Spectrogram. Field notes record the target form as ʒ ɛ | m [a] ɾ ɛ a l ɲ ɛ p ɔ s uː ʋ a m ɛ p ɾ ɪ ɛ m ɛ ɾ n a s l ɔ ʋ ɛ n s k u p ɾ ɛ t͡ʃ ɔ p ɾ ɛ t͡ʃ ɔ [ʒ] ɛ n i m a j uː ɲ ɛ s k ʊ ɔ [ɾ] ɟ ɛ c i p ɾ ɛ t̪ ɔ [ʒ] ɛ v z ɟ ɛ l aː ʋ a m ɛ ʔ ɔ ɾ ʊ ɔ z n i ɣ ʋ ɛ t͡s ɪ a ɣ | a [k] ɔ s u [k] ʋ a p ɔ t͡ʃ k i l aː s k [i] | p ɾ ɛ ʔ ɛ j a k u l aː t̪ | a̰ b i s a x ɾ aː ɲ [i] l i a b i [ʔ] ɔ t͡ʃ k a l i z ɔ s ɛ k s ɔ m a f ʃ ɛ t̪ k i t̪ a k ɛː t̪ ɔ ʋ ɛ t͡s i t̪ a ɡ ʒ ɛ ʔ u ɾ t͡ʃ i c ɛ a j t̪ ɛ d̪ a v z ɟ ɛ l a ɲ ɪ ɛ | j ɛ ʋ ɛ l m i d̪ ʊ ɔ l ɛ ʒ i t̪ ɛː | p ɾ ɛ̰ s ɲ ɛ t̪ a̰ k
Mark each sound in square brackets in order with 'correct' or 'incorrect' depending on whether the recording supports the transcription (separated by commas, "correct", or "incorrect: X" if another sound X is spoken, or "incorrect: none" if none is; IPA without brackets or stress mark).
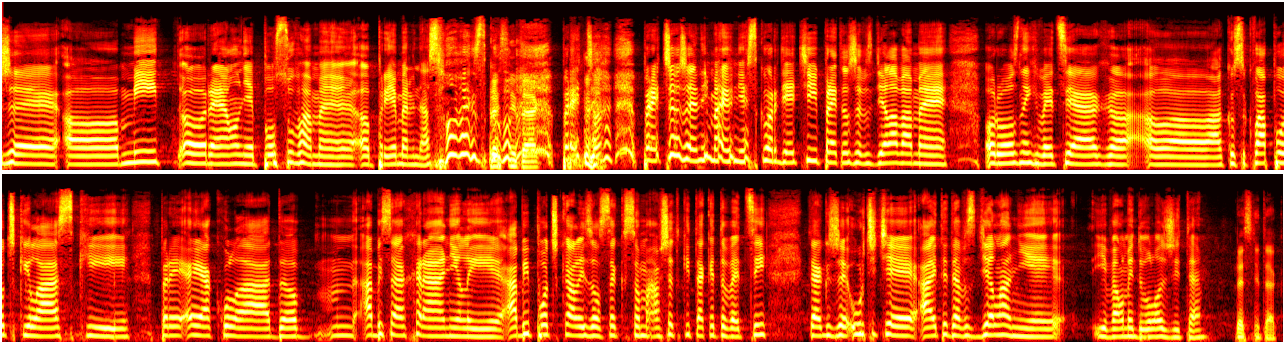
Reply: incorrect: i, correct, correct, correct, correct, correct, correct, correct, incorrect: p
